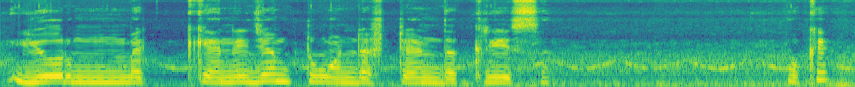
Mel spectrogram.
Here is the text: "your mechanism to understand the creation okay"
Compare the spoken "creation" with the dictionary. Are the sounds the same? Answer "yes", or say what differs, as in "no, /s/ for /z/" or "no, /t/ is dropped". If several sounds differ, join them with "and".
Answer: no, /s/ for /ʃ/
